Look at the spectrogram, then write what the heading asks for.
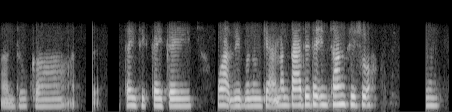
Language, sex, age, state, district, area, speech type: Manipuri, female, 30-45, Manipur, Chandel, rural, conversation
